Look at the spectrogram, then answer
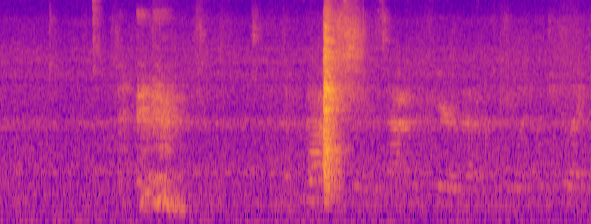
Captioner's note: speaking away from mic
